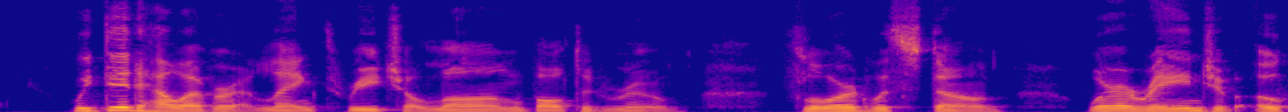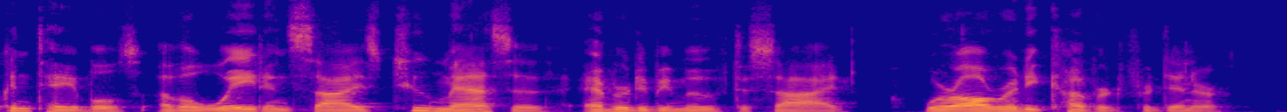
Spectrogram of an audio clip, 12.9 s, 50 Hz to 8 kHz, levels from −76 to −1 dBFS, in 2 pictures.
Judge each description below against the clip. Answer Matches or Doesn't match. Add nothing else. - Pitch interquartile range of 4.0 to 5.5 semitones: Matches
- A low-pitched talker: Matches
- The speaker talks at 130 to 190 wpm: Matches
